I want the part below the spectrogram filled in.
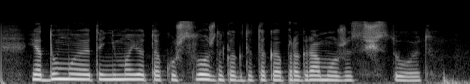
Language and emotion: Russian, neutral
